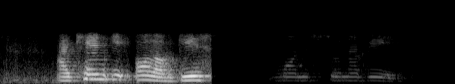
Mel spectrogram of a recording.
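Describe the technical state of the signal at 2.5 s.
At 2.5 s the speech carries heavy Opus voice compression: nothing above 4.4 kHz, leaving a flat spectrogram ceiling, with muffled, hoarse, slightly robotic coarse coding that fits a narrowband SILK stream near 8 kbps. From 2.11 s to the end, the level falls by about 36 dB, so the waveform collapses to a thin trace. The likely cause is one channel inverted, cancelling the centred speech when summed to mono.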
